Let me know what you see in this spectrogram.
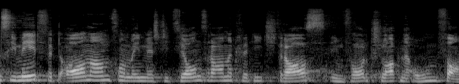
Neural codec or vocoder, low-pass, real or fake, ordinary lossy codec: codec, 44.1 kHz, 3.4 kbps, Pupu-Codec; 14.4 kHz; fake; AAC, 48 kbps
